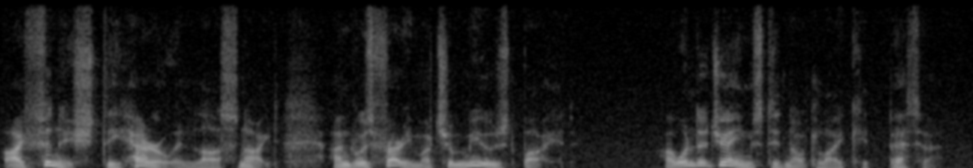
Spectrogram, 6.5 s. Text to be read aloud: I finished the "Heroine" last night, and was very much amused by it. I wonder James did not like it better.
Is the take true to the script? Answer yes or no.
yes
